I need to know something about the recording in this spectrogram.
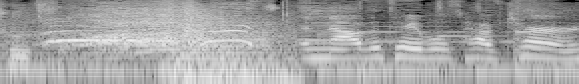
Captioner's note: audience exclaims in disbelief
